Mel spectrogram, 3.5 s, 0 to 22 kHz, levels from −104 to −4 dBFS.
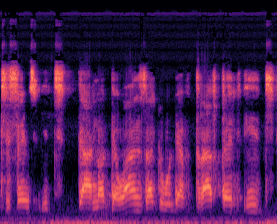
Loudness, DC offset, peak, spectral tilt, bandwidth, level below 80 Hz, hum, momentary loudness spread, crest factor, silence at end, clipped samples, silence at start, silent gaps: -30 LUFS; under 0.1%; -10 dBFS; 2 dB/octave; 18.5 kHz; -60 dBFS; none; 13 LU; 22 dB; 0 s; under 0.1%; 0 s; none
